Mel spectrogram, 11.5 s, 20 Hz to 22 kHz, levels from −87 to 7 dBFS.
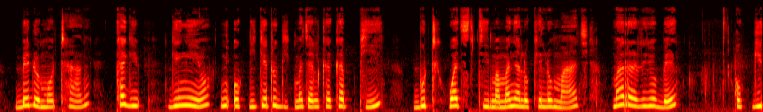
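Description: A speech recording with no technical faults to report.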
